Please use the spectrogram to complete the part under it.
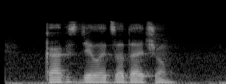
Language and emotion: Russian, neutral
